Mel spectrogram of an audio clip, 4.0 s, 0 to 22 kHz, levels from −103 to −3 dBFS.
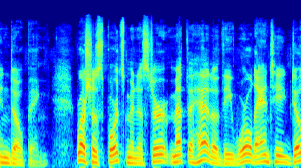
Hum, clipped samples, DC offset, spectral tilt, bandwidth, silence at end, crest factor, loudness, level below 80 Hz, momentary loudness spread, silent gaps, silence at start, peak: none; under 0.1%; under 0.1%; -5 dB/octave; 15 kHz; 0 s; 14 dB; -30 LUFS; -62 dBFS; 12 LU; none; 0 s; -16 dBFS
